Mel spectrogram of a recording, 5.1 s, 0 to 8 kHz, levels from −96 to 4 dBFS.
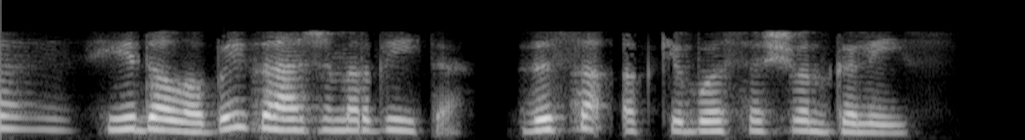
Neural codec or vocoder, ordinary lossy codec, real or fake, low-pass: codec, 16 kHz, about 1 kbps, DyCAST, with the encoder's durations; AAC, 16 kbps; fake; 7.2 kHz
